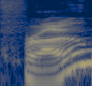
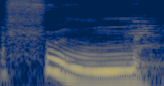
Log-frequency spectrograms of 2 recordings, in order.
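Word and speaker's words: Frome: It's not fro. F r o m e. It should be blitheringly obvious is pronounced Froom.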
